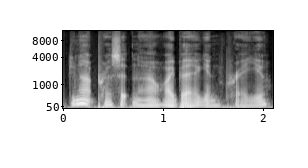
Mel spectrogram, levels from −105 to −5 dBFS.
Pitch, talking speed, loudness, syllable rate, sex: 95 Hz, 285 wpm, -21 LUFS, 5.1 syllables/s, male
